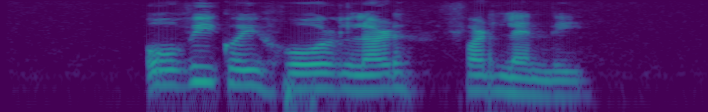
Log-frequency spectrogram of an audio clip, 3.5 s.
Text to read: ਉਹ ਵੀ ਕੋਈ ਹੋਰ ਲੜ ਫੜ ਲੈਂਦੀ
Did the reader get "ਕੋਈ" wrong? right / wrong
right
